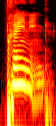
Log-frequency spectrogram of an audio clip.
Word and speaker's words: Training: The German version of it is Training. So you only have to roll your R.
